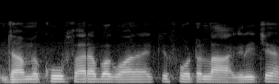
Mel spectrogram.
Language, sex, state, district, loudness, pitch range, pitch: Rajasthani, male, Rajasthan, Churu, -18 LUFS, 115-125 Hz, 120 Hz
